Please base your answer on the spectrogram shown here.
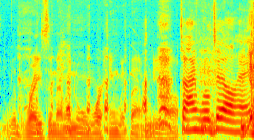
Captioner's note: laughing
